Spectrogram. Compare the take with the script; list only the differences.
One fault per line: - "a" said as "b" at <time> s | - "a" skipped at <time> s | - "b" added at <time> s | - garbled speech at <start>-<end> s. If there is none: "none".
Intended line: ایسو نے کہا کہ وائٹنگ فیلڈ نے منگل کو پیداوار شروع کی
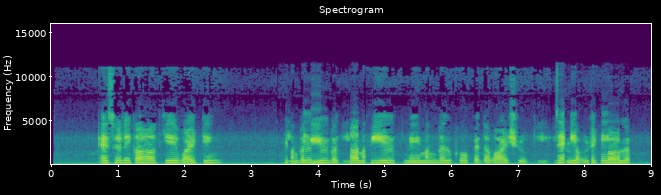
- garbled speech at 3.4-4.7 s
- garbled speech at 7.5-8.7 s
